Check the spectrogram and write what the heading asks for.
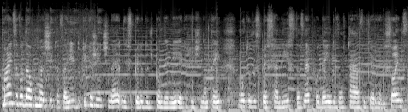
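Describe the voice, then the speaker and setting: A woman's voice: medium pitch, fairly quick, few pauses, over music. A woman with a Brazilian Portuguese accent, a mother and neuropsychopedagogue, giving parents advice in an informal, conversational way and often adding tag questions. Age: adult mother of young children. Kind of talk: informal educational talk to parents.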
